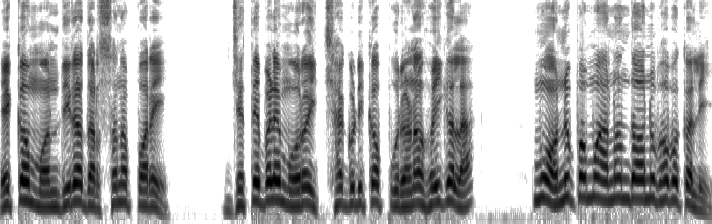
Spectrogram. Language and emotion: Odia, happy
